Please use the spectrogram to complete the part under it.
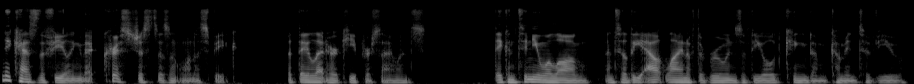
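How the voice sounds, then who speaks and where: A man narrating a script and its stage directions in an even, descriptive way. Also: low voice, fairly quick, no room sound. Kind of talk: reading a script aloud.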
